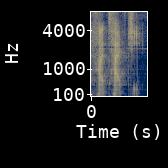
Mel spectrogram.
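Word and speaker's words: 二十歳: saying it as your age it is not pronounced n but Hatachi seeing how that's only one year and not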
